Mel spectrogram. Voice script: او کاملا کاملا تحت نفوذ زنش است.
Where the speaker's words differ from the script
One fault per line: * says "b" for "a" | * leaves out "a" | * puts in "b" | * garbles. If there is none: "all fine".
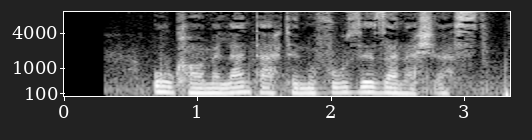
* leaves out "کاملا"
